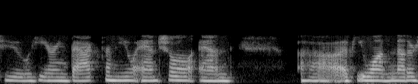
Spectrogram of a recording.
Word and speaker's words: Anshul: So, it's Anshul, even though it's spelled A-N-S, it's pronounced Anshul, like U-N-S.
